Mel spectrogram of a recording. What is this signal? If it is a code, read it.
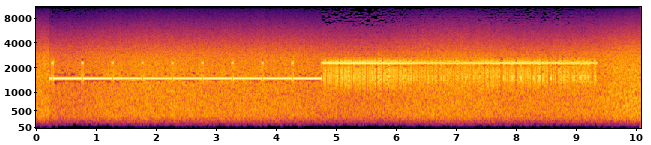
Weather fax (radiofax), 120 lines a minute, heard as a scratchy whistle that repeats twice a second, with radio static.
